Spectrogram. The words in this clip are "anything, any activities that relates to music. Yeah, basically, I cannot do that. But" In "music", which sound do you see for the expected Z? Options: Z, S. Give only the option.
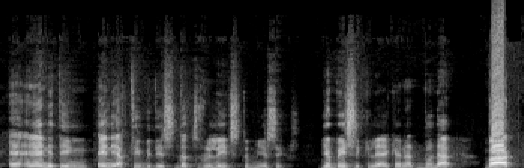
S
